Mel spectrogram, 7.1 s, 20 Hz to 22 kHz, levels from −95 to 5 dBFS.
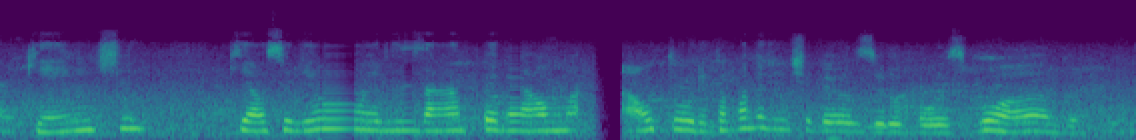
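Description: The audio hits two call audio freezes, at 2.05 to 2.22 s and 3.71 to 3.90 s. Each is about 160 to 170 ms of fading hold, with the second fading into roughly 100 ms of silence, likely from held-up packets. There are also two short stalls from a late packet, at 2.52 and 3.19 s, where a sound stretches 44 and 58 ms before resuming with nothing lost.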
